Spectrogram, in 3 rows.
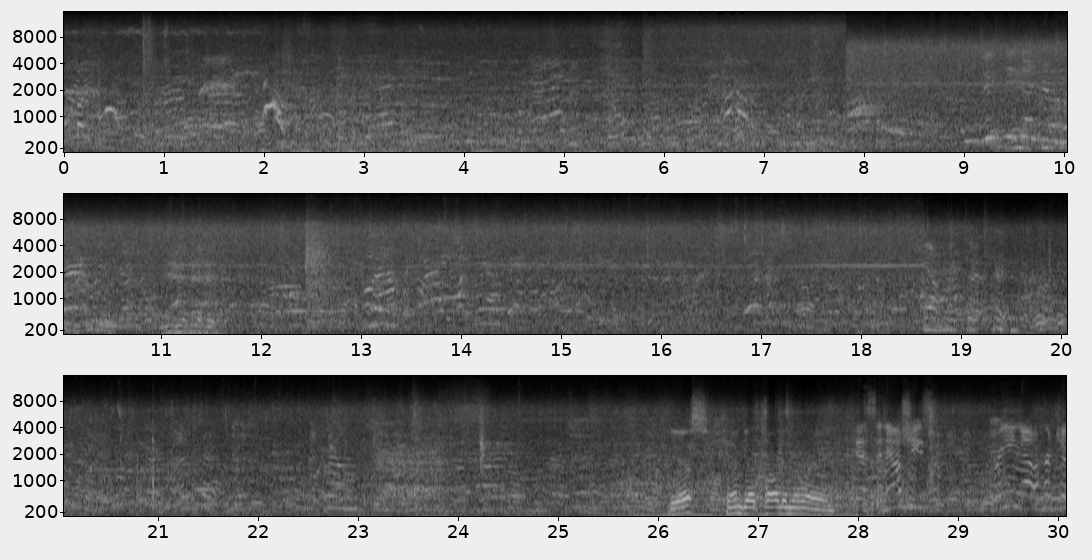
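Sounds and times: people chattering: 0:00.0 - 0:30.0
steady rain hiss: 0:00.1 - 0:30.0.

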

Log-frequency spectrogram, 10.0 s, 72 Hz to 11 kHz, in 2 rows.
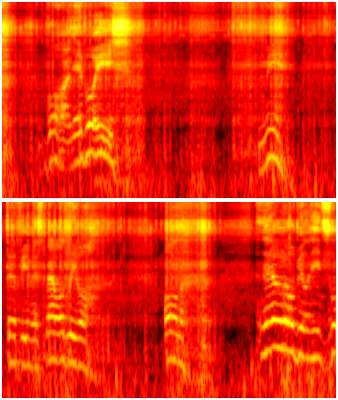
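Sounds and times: faint outdoor background noise: 0:00.0 - 0:10.0
man speaking: 0:00.6 - 0:02.1, 0:05.1 - 0:06.5.

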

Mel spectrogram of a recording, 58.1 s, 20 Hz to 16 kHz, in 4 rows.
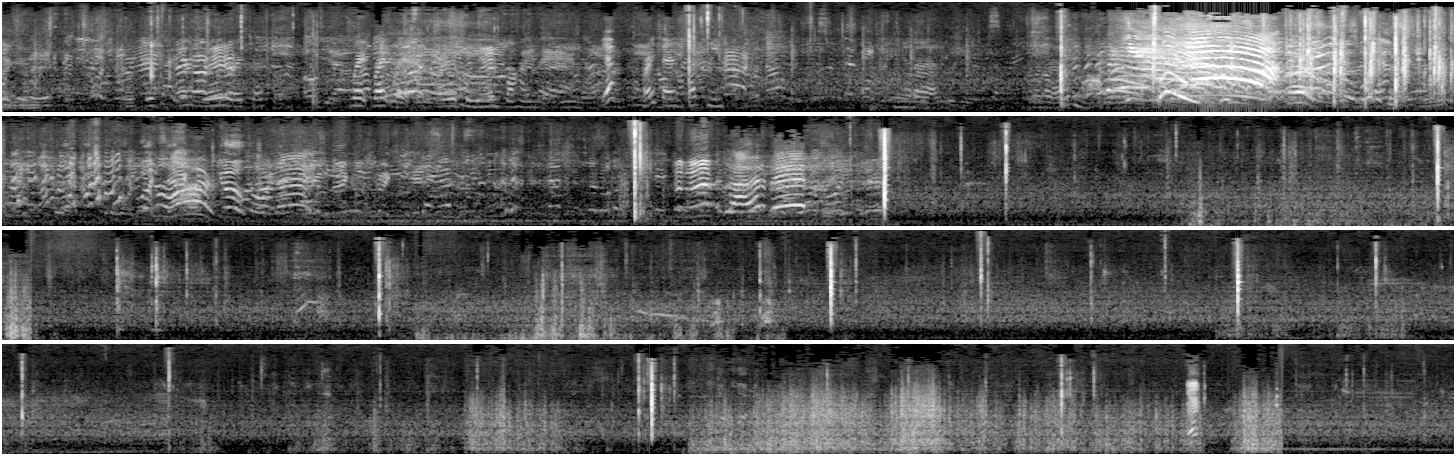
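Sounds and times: sharp crack: 0:28.8 - 0:29.3, 0:32.8 - 0:33.1, 0:49.9 - 0:50.4
wind blowing on microphone: 0:33.2 - 0:36.8, 0:50.4 - 0:56.4.

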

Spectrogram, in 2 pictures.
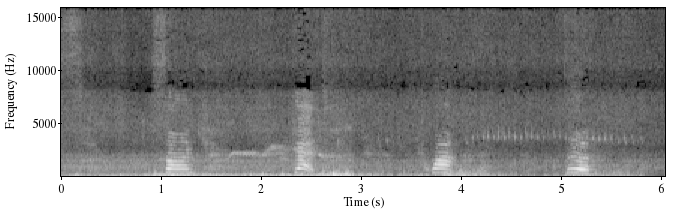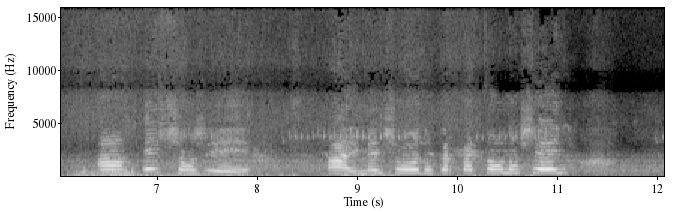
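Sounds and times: woman calling out numbers: 0:00.9 - 0:01.6, 0:02.3 - 0:02.8, 0:03.6 - 0:04.4, 0:05.0 - 0:05.5, 0:06.4 - 0:08.0, 0:08.7 - 0:11.2.

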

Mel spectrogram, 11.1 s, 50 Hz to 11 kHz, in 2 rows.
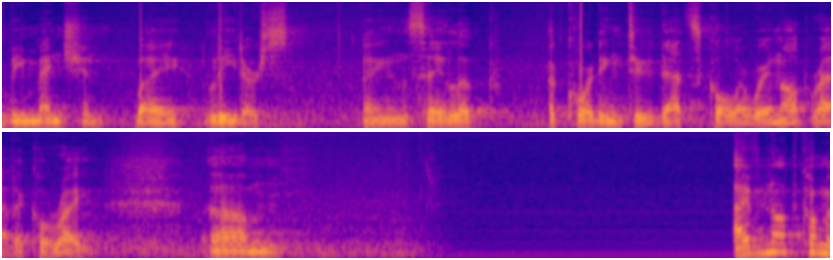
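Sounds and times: faint electrical mains hum: 0:00.0 - 0:11.0.

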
